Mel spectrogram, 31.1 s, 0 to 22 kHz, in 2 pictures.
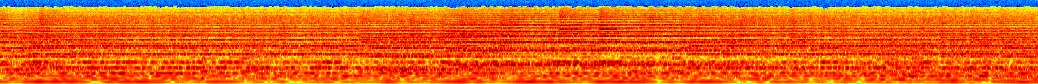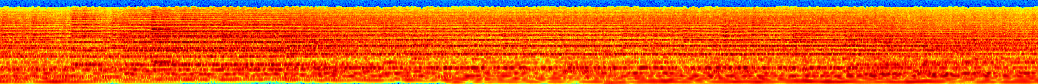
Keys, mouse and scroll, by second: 4.1-6.4 drag, 8.0-12.8 drag, 14.1-16.4 drag, 16.8-19.2 drag, 19.2 ctrl+z, 20.0-23.9 drag, 20.7-28.6 right drag, 22.7 ctrl+z, 29.1-31.1 drag.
